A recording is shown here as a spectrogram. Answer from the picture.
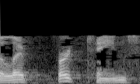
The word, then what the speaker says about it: Libertines: Then there arose certain of the synagogue, which was called the synagogue of the Libertines," the accent is on the B-E-R, strangely, "and Cyrenians and Alexandrians, and of them of Cilicia and of Asia, disputing with Stephen."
